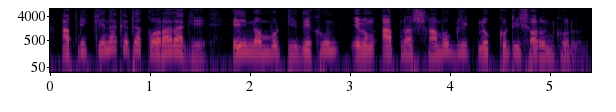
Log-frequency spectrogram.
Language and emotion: Bengali, neutral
